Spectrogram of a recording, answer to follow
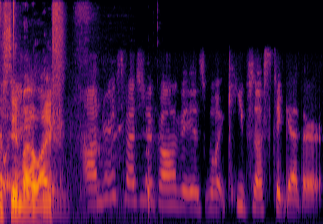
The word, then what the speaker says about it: Svechnikov: Andrei Svechnikov. I love him. Wow. She pronounced it correctly, too.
